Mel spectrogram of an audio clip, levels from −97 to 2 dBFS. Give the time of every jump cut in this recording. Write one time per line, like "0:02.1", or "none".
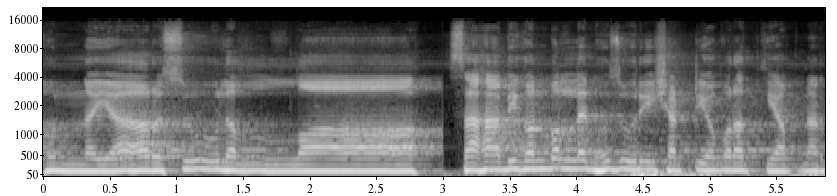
0:03.0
